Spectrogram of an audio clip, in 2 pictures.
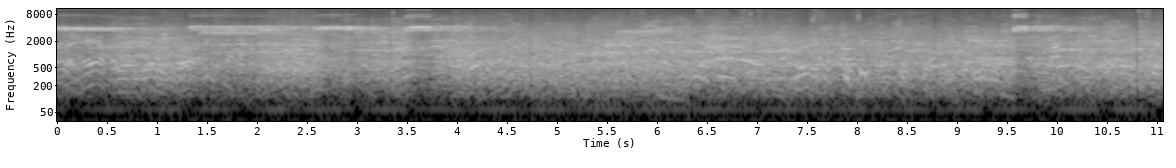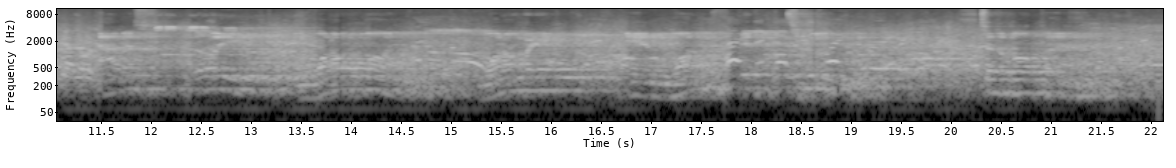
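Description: A crowd of spectators talks and cheers in a large echoing hall.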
